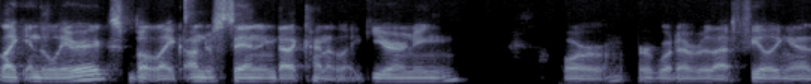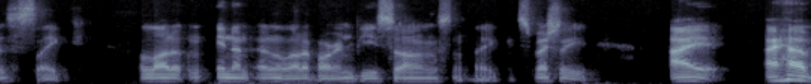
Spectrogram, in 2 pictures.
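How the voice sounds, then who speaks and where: The pace is fairly quick, yet long, frequent pauses break it up, with ordinary pitch variation throughout. The recording is very clean, with a silent background. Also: man, very deep, low pitch for a man. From Tijuana, Mexico, raised in San Diego. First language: Spanish. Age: 30s. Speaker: musician. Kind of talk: casual chat. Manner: halting.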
